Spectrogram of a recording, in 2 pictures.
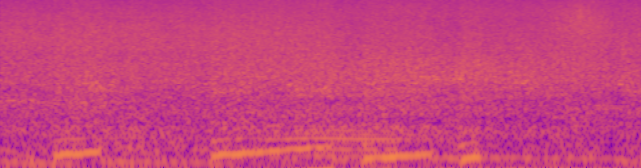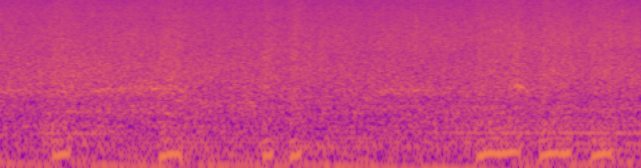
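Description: An ambulance engine hums as the van drives along a road.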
